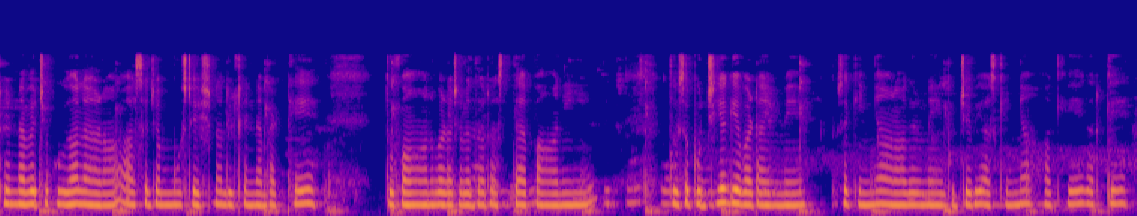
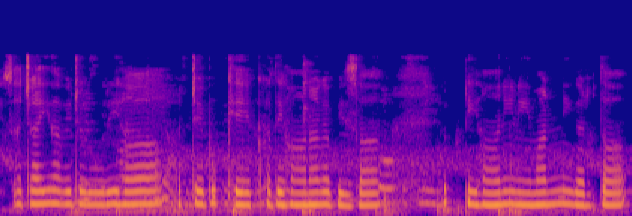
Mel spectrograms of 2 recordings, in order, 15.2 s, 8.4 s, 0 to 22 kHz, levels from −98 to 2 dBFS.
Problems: none marked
